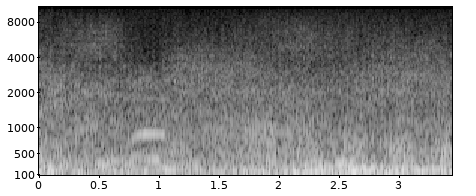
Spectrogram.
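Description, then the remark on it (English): A dense wash of city traffic layered into the sound piece Citophony by Barrett Golding: steady engine rumble from many cars, with a brief tonal whine rising out of the mix, continuous and fairly loud with no pauses. “And traffic.”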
